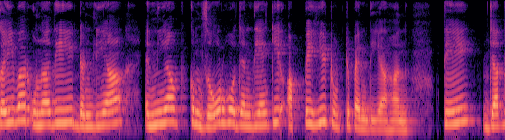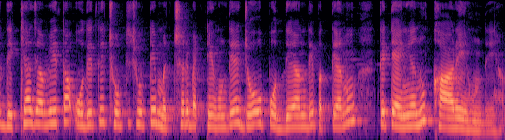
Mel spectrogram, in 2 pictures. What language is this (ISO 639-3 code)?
pan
